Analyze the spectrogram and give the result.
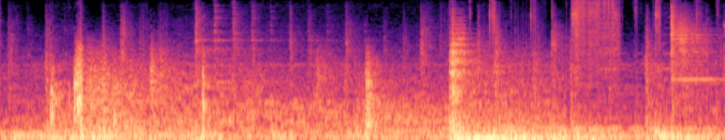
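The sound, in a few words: explosion of Israeli tank blown up by buried explosives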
